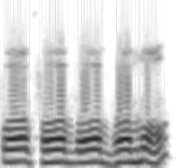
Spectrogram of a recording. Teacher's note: উপরের ঠোট এবং নিচের ঠোট একটা ব্যবহার হচ্ছে। এজন্য এলোকে অষ্ট বর্ণ বলা হয়।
